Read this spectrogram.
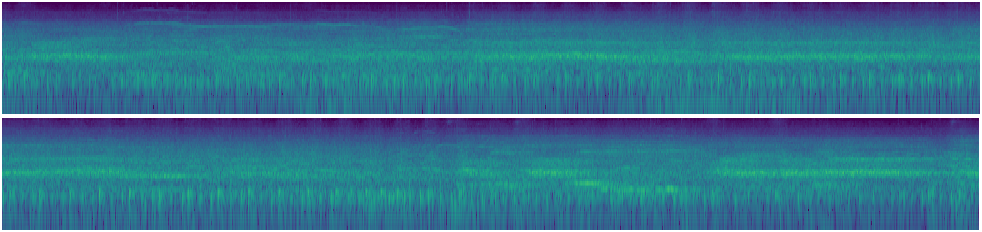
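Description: A large stadium crowd chants and sings loudly and steadily.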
